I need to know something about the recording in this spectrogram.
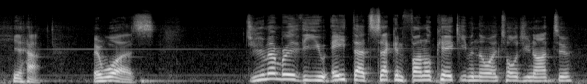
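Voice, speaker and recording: A man reading the part of a calm, teasing young man and close friend at a live screenplay table read. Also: sits high, normal speed. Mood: tender.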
